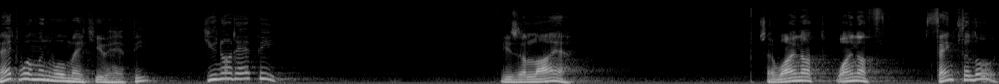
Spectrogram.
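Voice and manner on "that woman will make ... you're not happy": put-on, tempting, seductive whisper. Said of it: "Satan who whispers to you and says".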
